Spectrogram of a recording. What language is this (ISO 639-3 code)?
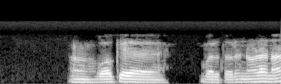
kan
